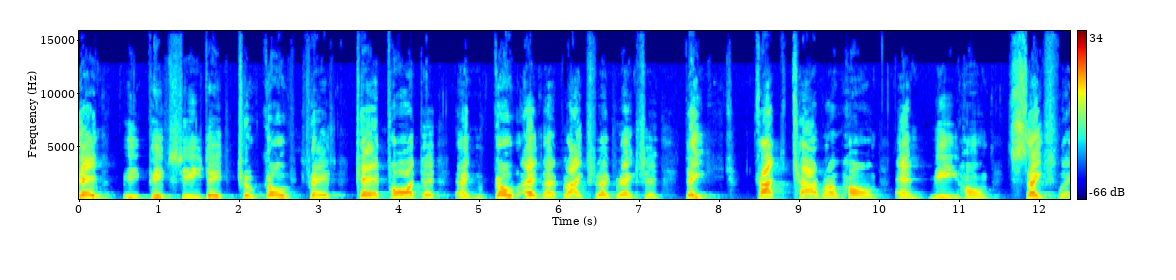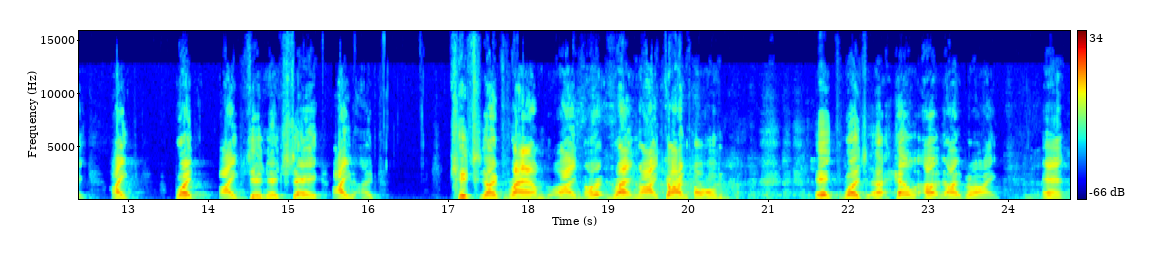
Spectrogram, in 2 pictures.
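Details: Aphasia after stroke in a man who says he can never get more than 80% of his speech out, working with a speech therapist and an aphasia group; word-finding errors and garbled phrases.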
